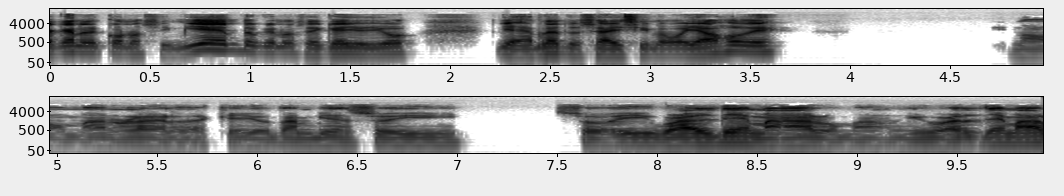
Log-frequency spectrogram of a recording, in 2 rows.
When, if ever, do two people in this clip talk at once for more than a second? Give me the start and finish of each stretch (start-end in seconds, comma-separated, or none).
none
